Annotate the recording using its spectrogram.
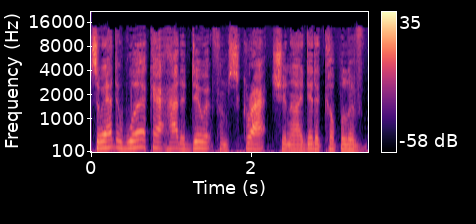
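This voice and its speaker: A man with an English accent talks at a fairly quick pace in a dark, mellow tone with ordinary pitch variation. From northwest England, near Liverpool. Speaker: voiceover artist and broadcaster. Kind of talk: interview storytelling.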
